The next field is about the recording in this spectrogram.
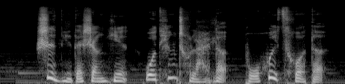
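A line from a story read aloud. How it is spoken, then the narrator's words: Smiling. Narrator (Chinese): 他笑着说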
